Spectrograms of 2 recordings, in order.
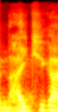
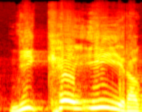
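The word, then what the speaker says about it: Nike: 있잖아요 근데이 나이키라는 신은 본래 나이키가 아니라 발음이 좀 바뀐 거예요 영어로는 n 나이라고 읽잖아요네 원래이 그리스에서는 니케이라고 그래야 돼요 니케이 그래서 누군가 이제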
